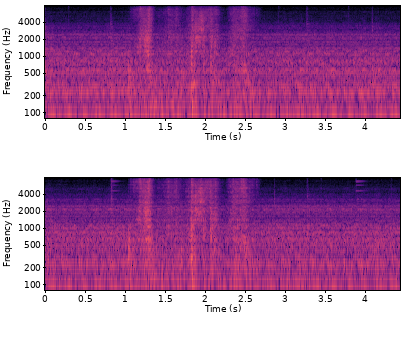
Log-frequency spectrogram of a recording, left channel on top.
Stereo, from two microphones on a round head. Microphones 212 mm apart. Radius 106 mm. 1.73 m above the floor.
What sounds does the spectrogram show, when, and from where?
0.0 s an engine running: 5° right (ahead or behind), 2.0 m
1.0 s scissors: 50° right (ahead or behind), 1.8 m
